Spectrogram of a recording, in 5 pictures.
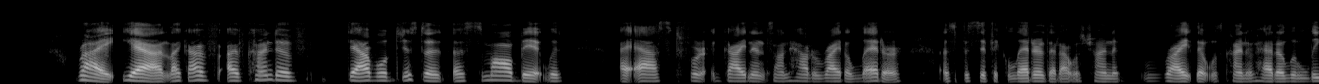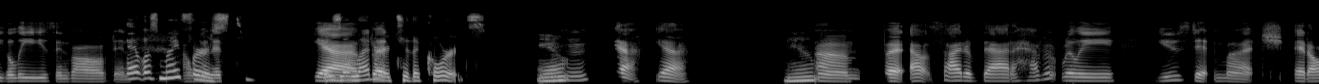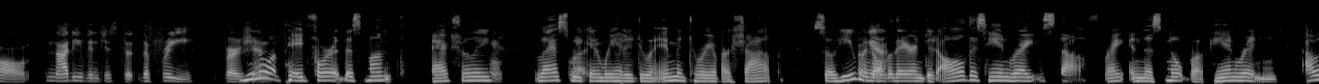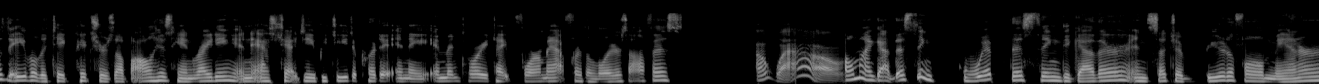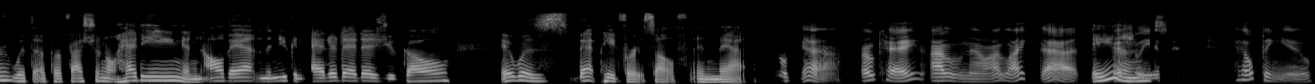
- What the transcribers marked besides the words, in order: tapping; other background noise
- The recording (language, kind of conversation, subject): English, unstructured, How can I notice how money quietly influences my daily choices?
- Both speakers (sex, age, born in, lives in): female, 50-54, United States, United States; female, 50-54, United States, United States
